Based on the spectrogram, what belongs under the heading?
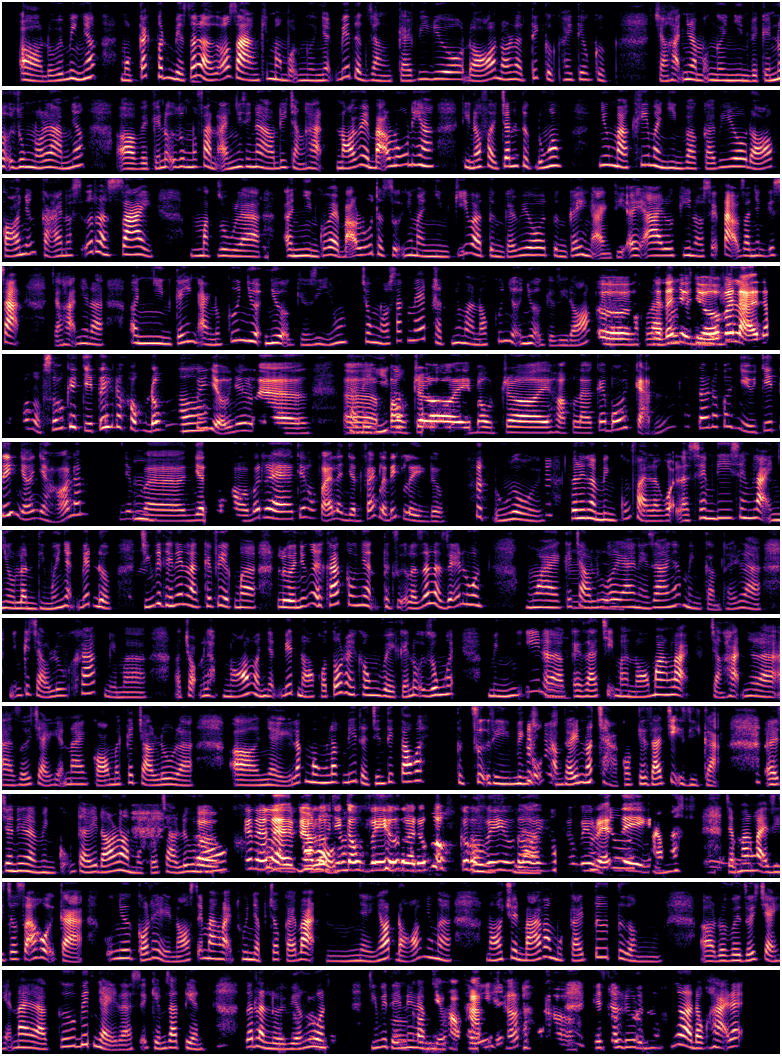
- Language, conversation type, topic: Vietnamese, podcast, Bạn nghĩ sao về các trào lưu trên mạng xã hội gần đây?
- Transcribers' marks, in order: tapping; other background noise; laugh; unintelligible speech; laugh; in English: "view"; in English: "view"; in English: "view"; laughing while speaking: "mang"; in English: "view"; laughing while speaking: "ờ"; laugh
